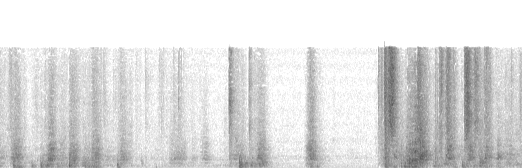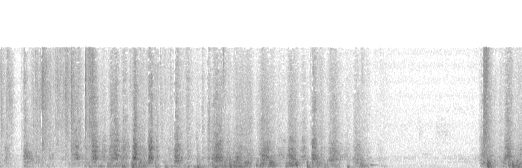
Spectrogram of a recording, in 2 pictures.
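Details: Honey, a nine-month-old Staffordshire bull terrier puppy, plays with sellotape indoors: quick, irregular breathy panting and snuffling bursts, mixed with crackling tape, with short quiet pauses between spells of activity.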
